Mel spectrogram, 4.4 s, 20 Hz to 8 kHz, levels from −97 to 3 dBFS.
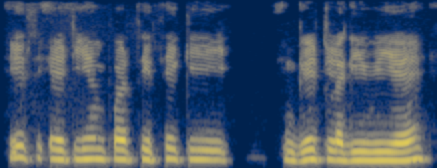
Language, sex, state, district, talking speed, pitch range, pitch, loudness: Hindi, male, Bihar, Supaul, 125 wpm, 160-185 Hz, 175 Hz, -17 LUFS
